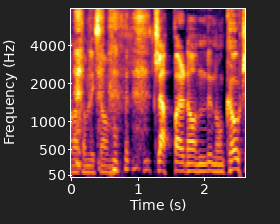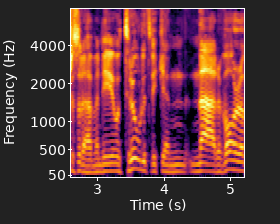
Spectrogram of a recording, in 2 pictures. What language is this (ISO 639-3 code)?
swe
